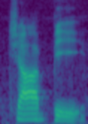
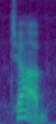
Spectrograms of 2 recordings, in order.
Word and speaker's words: job: English this constant is when they end in a word they are very soft pronounced it's like almost like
